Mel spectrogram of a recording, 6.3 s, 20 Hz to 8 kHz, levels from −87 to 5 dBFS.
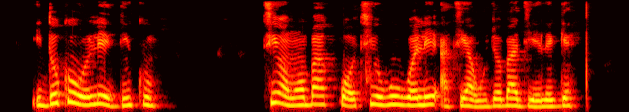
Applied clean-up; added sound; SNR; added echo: none; none; none; none.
